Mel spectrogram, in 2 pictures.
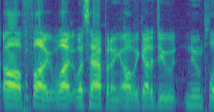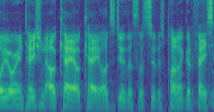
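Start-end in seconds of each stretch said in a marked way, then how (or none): none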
